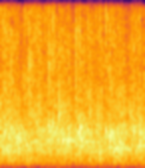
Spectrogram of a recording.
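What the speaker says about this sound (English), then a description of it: "let's give a round of applause." Audience at a programming talk breaks into dense, steady applause, many hands clapping together evenly throughout the short stretch with no pauses.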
